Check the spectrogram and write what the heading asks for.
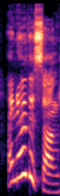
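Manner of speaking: high, bright, eager exclaim; light up at a familiar tune; woman delighted to hear her song; delighted recognition. Acted.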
